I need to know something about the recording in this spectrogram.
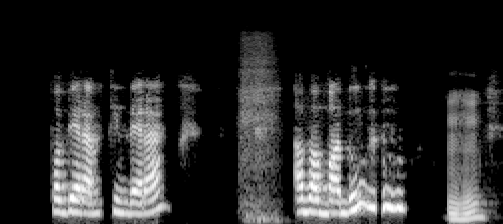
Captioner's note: snort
